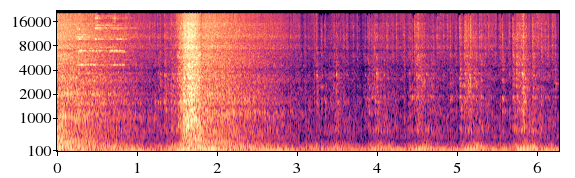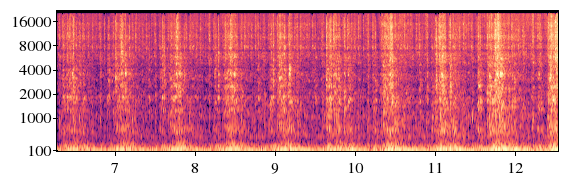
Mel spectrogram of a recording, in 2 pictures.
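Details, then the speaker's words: 1965 Ford Galaxie V8 bought sight unseen, had water in engine, first run on petrol after carb float/mixture setting: light tick about every two-thirds second from top of engine as revs rise and fall; dry rockers suspected, unconfirmed. "can you hear it there's a bit of a clicking sound coming from the top of the engine we didn't know whether this was dry rockers so we would have to do some investigation"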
